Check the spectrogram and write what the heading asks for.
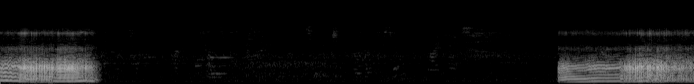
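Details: Woman snoring with her eyes open, two loud vibrating snores separated by several seconds of quiet: snoring.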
